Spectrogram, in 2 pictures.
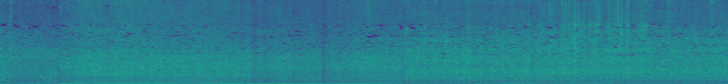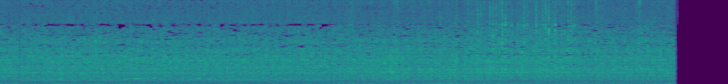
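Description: Road traffic and vehicle engines running at the roadside, with a low steady engine hum that comes and goes, under indistinct voices.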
